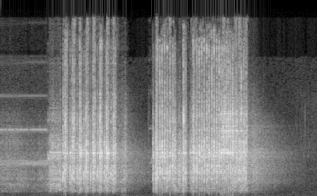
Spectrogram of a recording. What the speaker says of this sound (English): I'm going to go ahead and snug this bolt down here.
